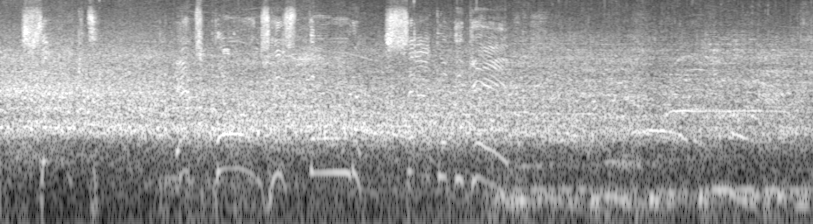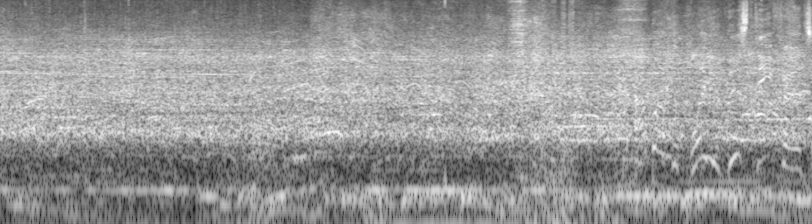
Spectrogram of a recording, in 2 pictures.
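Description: Large stadium crowd cheering loudly as the home defence sacks the quarterback, the roar strongest at the start and holding on, with music underneath.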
